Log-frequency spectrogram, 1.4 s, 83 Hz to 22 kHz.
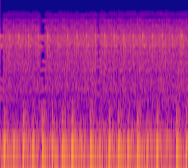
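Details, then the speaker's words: Coolster 110cc ATV single-cylinder after a new spark plug, idle screw being adjusted (counterclockwise slows, clockwise speeds up): fast, regular putter about eight to nine beats a second, revved above normal idle; idle set high. "You see how it slows down. If you turn it counterclockwise, and then you can turn it clockwise to speed it up some."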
